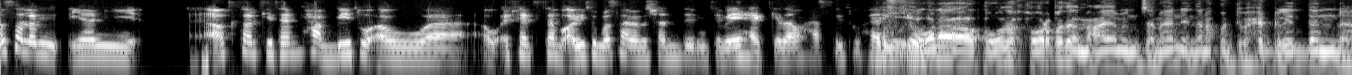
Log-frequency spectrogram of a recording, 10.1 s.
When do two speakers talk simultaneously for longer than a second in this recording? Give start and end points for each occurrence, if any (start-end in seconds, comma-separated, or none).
none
